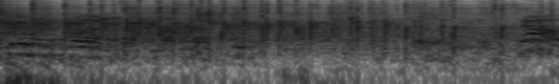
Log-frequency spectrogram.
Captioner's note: applause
